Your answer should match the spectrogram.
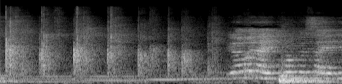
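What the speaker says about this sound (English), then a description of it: "Let us clap hands for the Holy Spirit." Congregation clapping hands in rhythm during a church worship service, a run of steady claps layered over singing or talk, growing busier toward the end.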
